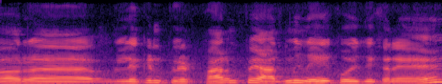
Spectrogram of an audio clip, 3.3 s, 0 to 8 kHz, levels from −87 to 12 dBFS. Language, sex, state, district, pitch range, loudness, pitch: Hindi, male, Maharashtra, Mumbai Suburban, 150-175 Hz, -16 LUFS, 160 Hz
